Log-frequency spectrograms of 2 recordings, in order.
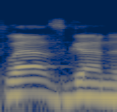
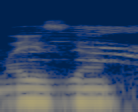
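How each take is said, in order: First: The vowel is short, rhyming with 'has'. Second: The vowel is long, rhyming with 'haze'. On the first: The speaker calls it right. "Laz gun I think sounds better to me" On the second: The speaker calls it wrong. "than Laze gun"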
